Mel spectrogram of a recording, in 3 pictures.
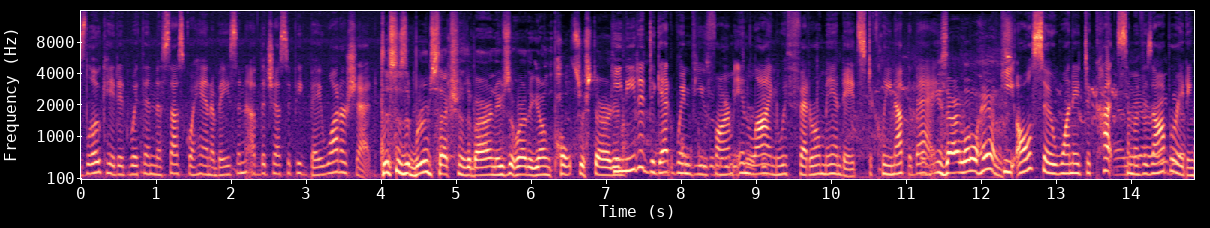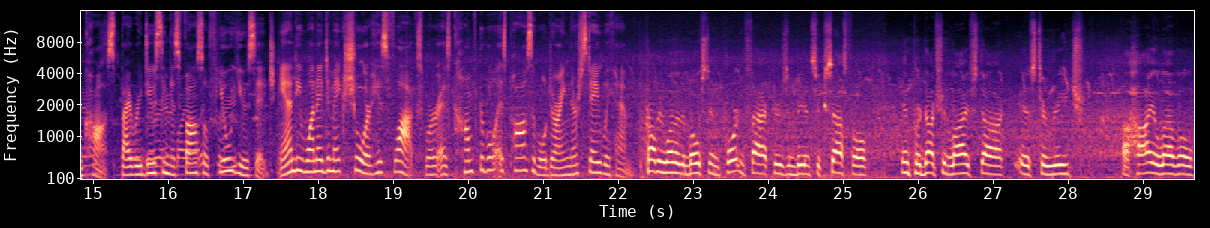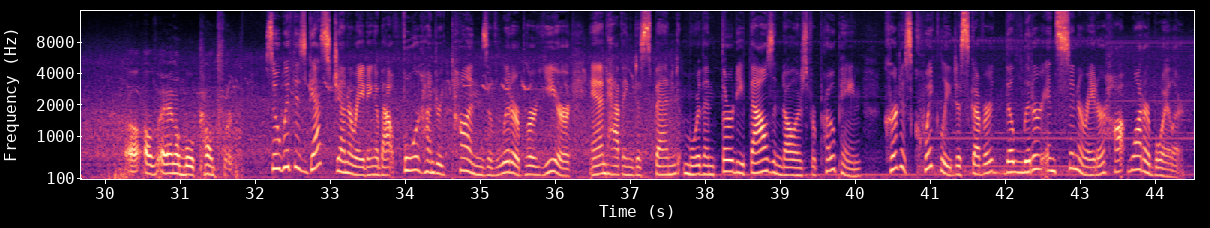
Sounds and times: Speech: 0:00.0 - 0:28.2, 0:28.8 - 0:29.7, 0:30.3 - 0:44.4
Bird: 0:10.0 - 0:11.6, 0:12.2 - 0:14.4, 0:27.6 - 0:29.0.

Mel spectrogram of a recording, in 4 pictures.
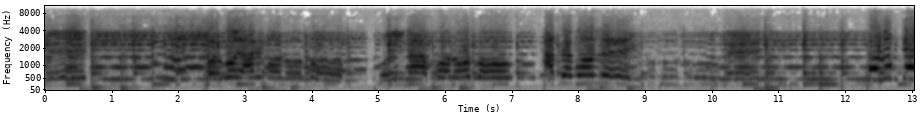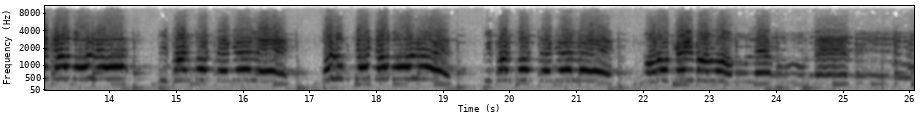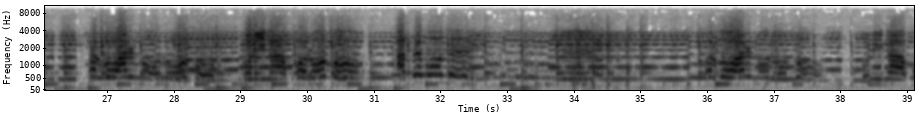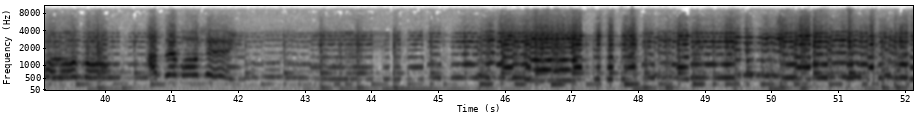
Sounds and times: Male singing: 0:00.0 - 0:52.1
Music: 0:00.0 - 0:52.1.

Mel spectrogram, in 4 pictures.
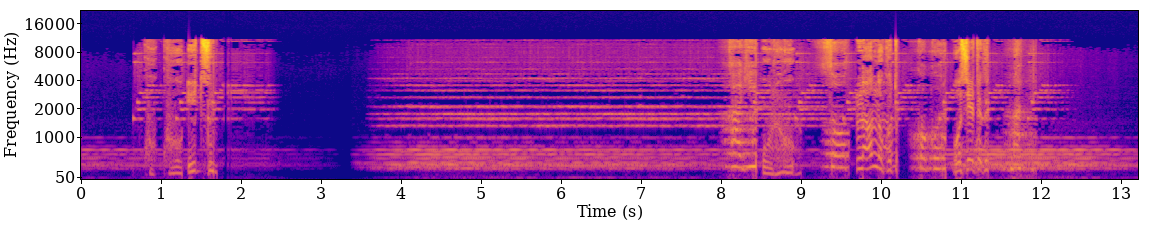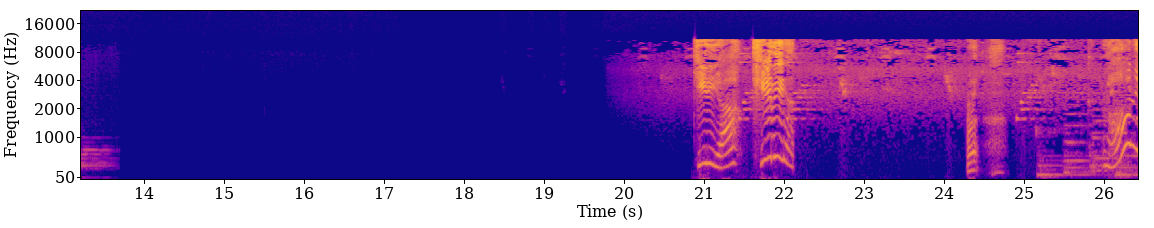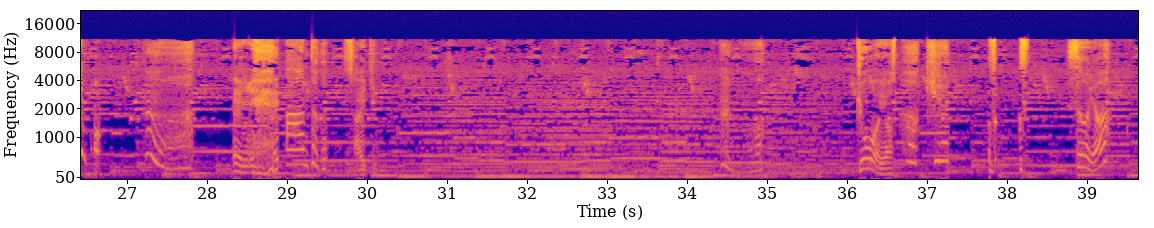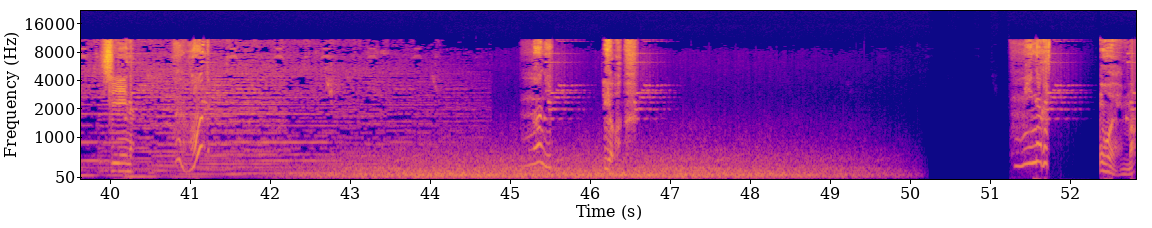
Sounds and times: Speech: 0:00.8 - 0:01.8, 0:08.0 - 0:11.9, 0:20.9 - 0:22.2, 0:26.0 - 0:30.2, 0:36.1 - 0:39.3, 0:45.2 - 0:45.6, 0:46.2 - 0:46.6, 0:51.3 - 0:51.8, 0:52.4 - 0:52.8
Music: 0:02.7 - 0:09.5, 0:10.4 - 0:13.7, 0:25.1 - 0:44.3.

